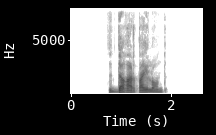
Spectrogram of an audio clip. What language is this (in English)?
Kabyle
